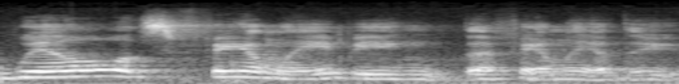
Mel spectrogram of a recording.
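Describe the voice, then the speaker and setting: Against noticeable background noise and audible room echo, a woman talks at a fairly slow pace with ordinary pitch variation. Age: 20s. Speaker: book reviewer, YouTuber. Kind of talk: casual book review. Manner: casual, hesitant with fillers.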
